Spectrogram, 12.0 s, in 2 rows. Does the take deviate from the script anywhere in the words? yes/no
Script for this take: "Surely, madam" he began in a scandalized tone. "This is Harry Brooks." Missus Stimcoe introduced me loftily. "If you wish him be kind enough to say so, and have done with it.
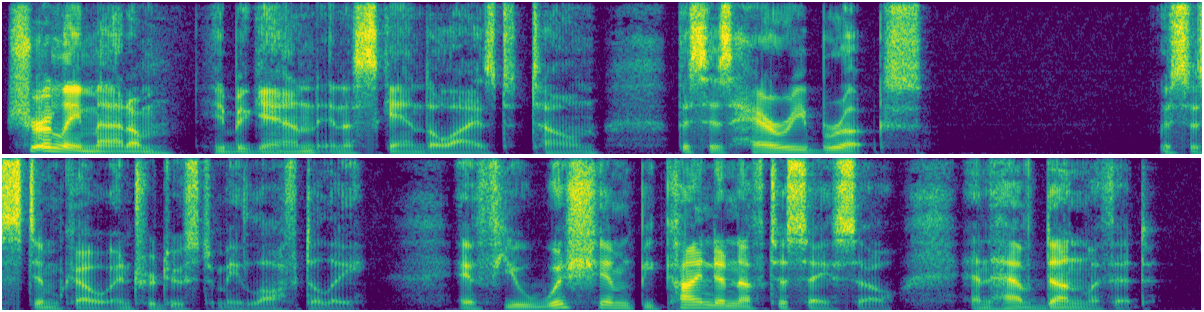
no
